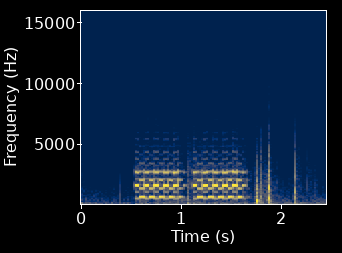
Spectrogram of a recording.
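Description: A telephone bell rings in a quiet room, one electronic double trill at moderate loudness, followed by a few clicks and knocks as the handset is picked up.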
